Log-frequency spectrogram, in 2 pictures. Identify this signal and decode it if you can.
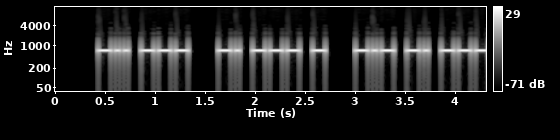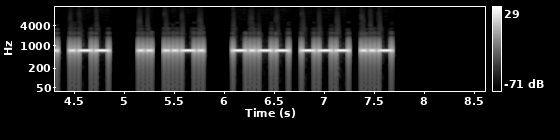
Morse code, heard as a keyed tone, about 28 wpm, 700 Hz. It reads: DO NOT KNOW IF YOU
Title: Sets of 5 Words 28wpm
